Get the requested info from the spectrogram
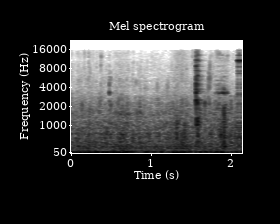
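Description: A person quietly chewing a mouthful of tender braised chicken, over a steady low hum, with one sharp click about one and a half seconds in.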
